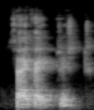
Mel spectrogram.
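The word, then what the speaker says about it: psychiatrist: इसी तरह साइकाइट्रिस्ट, पी एस वाई सी एच आई ए टी आर आई एस टी, इसमें भी पी का उच्चारण नहीं हो रहा है।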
